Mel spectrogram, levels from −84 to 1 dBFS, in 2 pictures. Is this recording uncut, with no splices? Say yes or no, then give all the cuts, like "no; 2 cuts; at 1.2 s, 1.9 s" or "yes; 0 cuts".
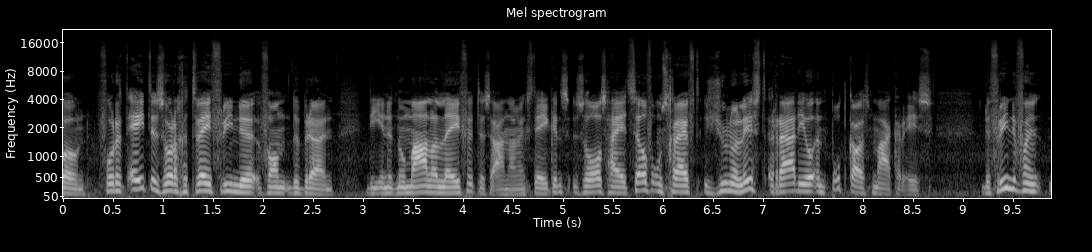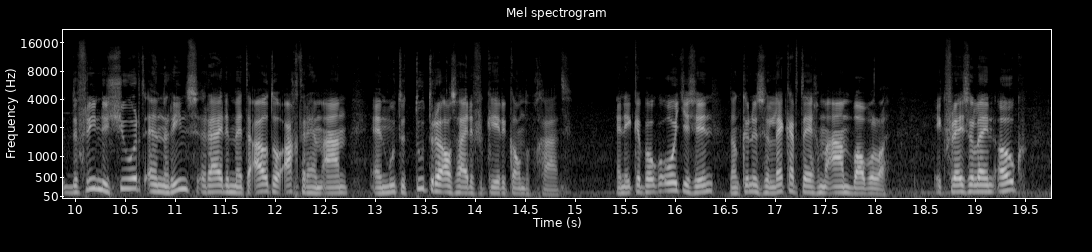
no; 2 cuts; at 16.4 s, 18.5 s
